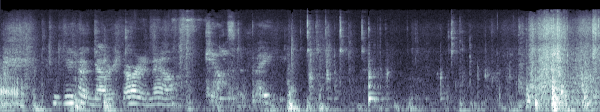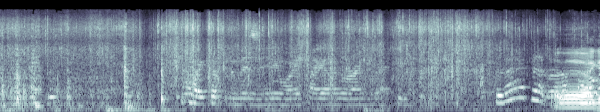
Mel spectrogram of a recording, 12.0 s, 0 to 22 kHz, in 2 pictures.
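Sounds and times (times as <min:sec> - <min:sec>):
plastic wrap crinkling: 0:05.2 - 0:12.0.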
